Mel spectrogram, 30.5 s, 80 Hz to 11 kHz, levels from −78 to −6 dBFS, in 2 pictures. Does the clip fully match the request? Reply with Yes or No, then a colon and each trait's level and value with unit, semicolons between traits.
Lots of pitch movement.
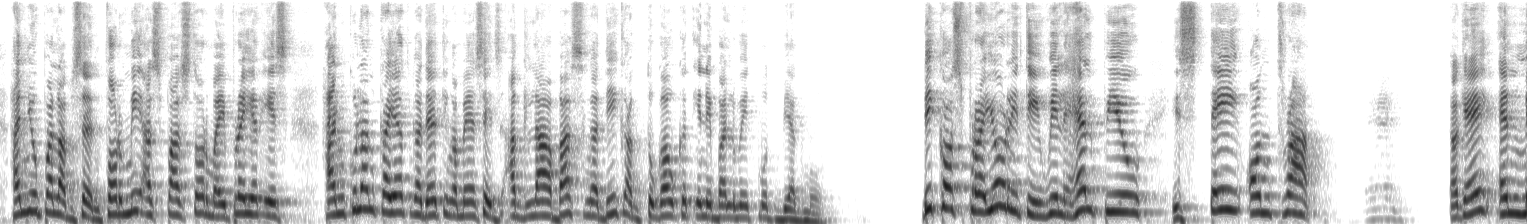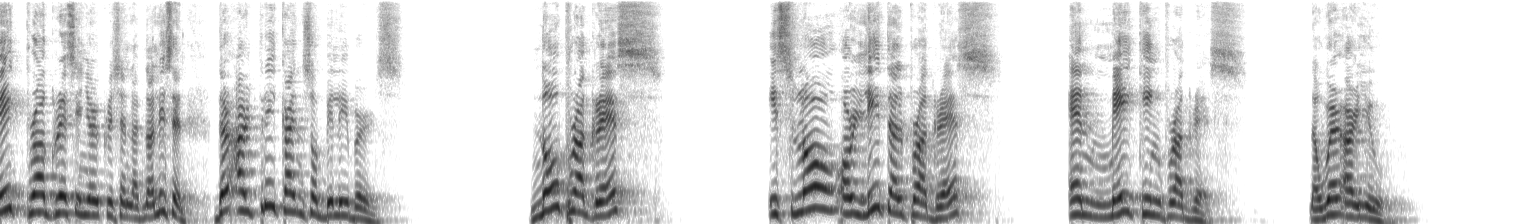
Yes: wide, 7.3 semitones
